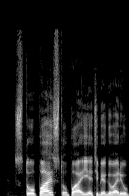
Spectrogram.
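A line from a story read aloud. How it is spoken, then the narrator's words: High creaky voice. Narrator (Russian): проскрипела она своим высоким голосом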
